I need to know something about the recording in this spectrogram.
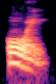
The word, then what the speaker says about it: hoy: Here's one syllable word, hoy, because you don't pronounce the H. Remember the H is silent.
